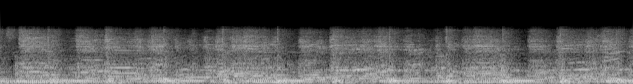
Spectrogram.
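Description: Live rock band playing: electric guitars with drums, loud and continuous.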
